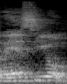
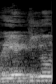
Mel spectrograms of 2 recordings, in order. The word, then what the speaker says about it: ratio: देखें RATIO है तो इसको आप रेटियो नहीं बोलेंगे, रेशियो बोलेंगे। तो यानी T और IO को प्रोनाउंस जो करते हैं वह शाम में बदल जाता है तो रेशियो होगा।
